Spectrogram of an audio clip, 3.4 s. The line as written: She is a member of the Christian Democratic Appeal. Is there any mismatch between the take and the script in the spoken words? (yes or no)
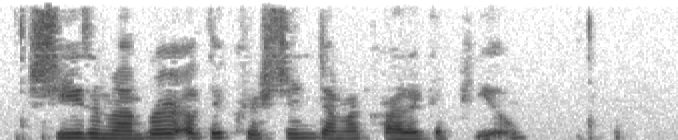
no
